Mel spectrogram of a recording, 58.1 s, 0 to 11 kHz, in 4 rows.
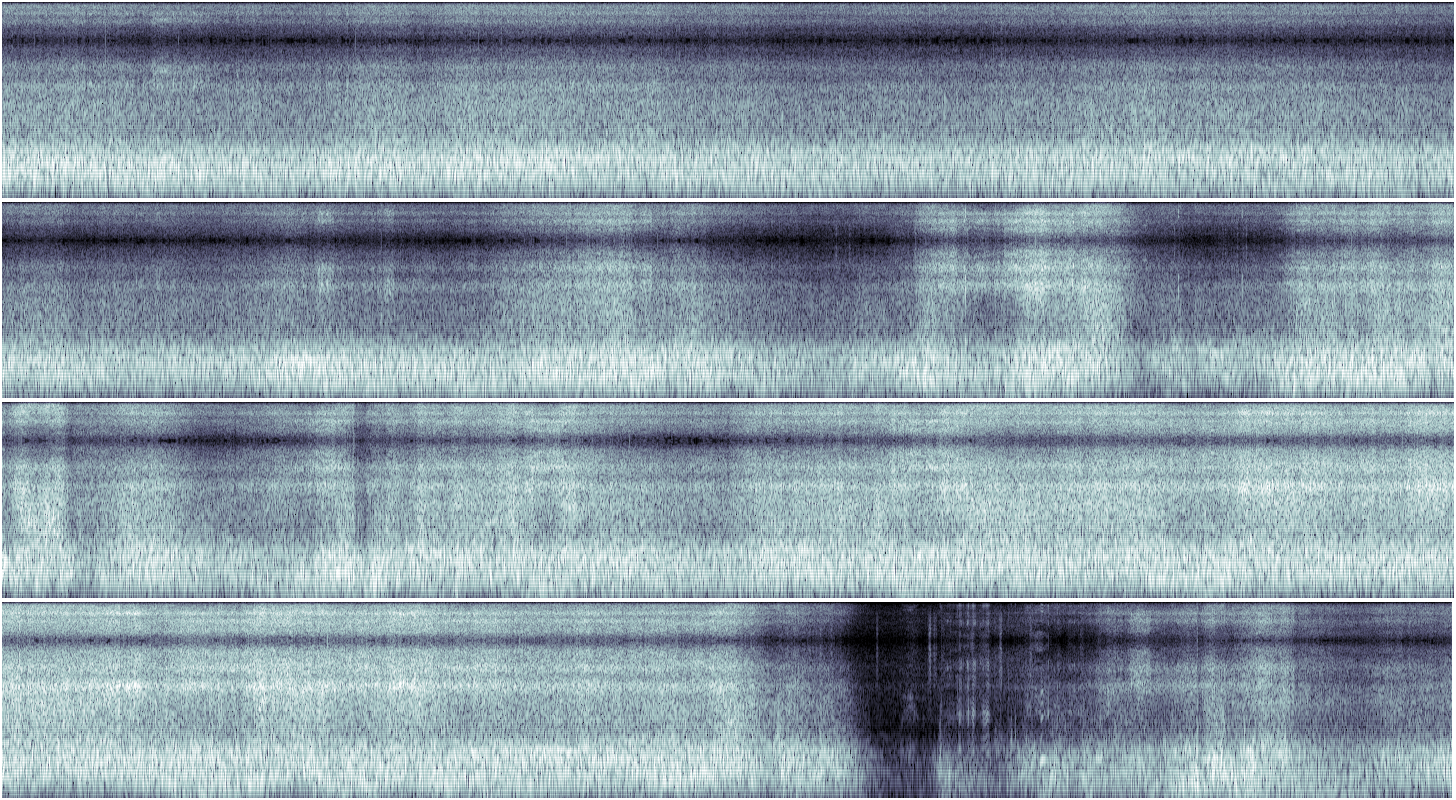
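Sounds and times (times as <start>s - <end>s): wind buffeting microphone: 0.0s - 58.0s.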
